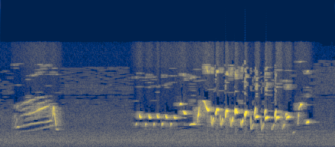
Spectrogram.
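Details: European goldfinch, four months old, practising the endings of its song: a short buzzy rasp, a pause, then a quickening burst of bright tinkling twitters rising in volume before stopping.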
